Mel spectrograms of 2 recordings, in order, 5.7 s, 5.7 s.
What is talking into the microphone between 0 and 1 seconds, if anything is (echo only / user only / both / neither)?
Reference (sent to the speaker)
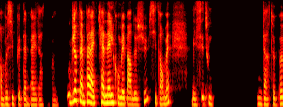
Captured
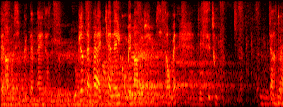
both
